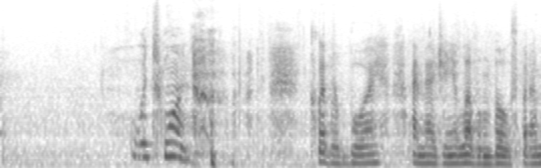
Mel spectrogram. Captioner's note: laughs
